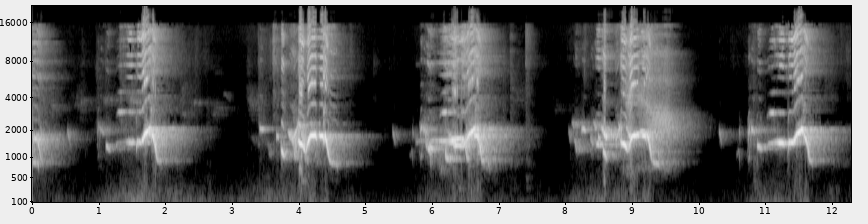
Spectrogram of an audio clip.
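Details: Black-naped oriole singing vigorously, a recording meant to prompt lazy orioles to sing: five fluty whistled phrases, each rising then falling, spaced about every two and a half seconds in otherwise quiet surroundings.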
